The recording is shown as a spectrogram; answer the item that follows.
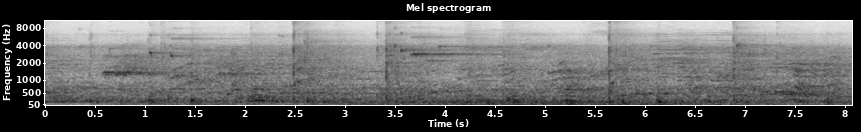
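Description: Badminton rackets hitting a shuttlecock in a rally: several sharp cracks an irregular second or so apart, echoing in a large gym hall, over the steady chatter of many players.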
